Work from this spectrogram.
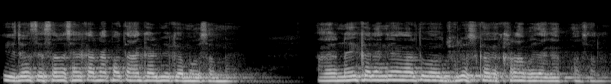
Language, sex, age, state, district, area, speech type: Hindi, male, 60+, Bihar, Samastipur, rural, spontaneous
